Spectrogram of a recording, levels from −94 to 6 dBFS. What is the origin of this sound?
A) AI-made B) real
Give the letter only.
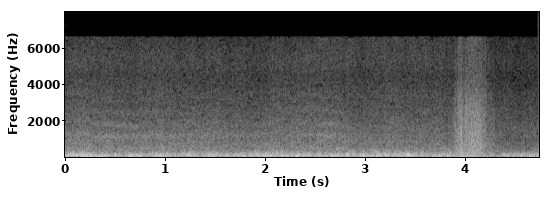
B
